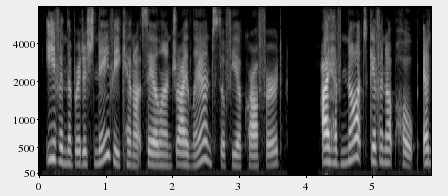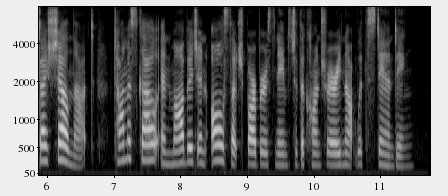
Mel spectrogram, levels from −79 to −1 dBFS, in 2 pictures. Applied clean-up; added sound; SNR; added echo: none; none; none; none.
